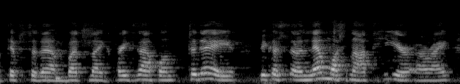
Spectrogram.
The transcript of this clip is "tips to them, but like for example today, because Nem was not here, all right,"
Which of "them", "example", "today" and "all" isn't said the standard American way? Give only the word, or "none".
none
